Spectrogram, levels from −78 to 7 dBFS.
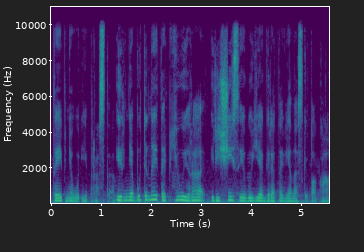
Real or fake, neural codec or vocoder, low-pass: real; none; 9.9 kHz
